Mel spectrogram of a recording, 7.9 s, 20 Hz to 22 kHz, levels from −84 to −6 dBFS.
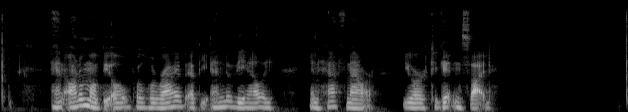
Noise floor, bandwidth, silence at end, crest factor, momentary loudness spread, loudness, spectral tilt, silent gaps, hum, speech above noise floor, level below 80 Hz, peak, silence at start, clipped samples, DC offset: under -90 dBFS; 16 kHz; 1.7 s; 20 dB; 12 LU; -36 LUFS; -8 dB/octave; none; none; over 55 dB; -68 dBFS; -18 dBFS; 0.05 s; under 0.1%; under 0.1%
